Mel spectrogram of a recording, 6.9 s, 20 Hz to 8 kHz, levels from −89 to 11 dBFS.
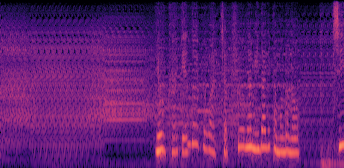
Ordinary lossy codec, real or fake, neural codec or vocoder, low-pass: none; fake; codec, 16 kHz, 0.4 kbps, LongCat-Audio-Codec; none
